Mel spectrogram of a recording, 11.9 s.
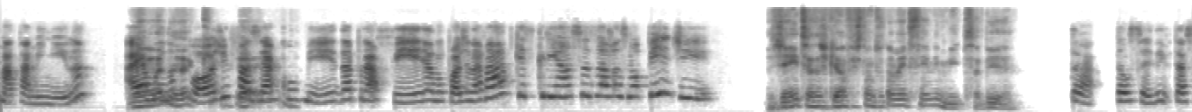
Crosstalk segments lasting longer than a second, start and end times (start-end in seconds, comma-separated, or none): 1.3-2.8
